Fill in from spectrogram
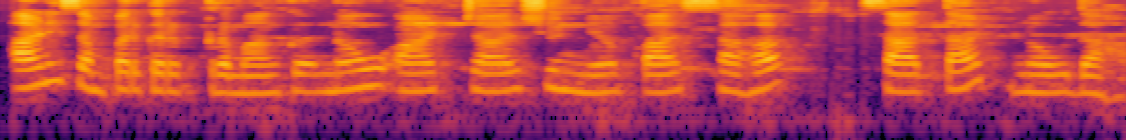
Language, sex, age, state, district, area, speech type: Marathi, female, 45-60, Maharashtra, Thane, rural, spontaneous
